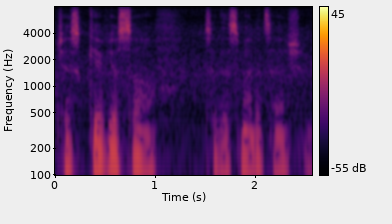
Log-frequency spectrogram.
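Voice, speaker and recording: Deep voiced guy doing guided hypnosis, really even soothing delivery, rain sounds in the background. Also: slight background noise, low-quality recording. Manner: soothing, repetitive, with short phrases and long pauses. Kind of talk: guided meditation, hypnotic induction. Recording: rain and running water behind voice. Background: steady rain and stream sounds.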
